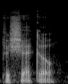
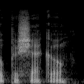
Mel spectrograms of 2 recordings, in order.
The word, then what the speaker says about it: Pacheco: Well, I was raised pronouncing it Pacheco, and I'll explain why. So my grandpa was from southern Brazil, and in the Portuguese language, the CHs are pronounced like an SH.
